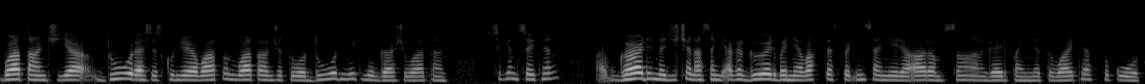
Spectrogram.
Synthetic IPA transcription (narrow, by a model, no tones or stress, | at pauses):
ʋaːt̪aːnt͡ʃʰijad̪uːɾɐsiskunʲd͡ʒaːjaʋaːt̪unʋaːt̪aːnt͡ʃʰit̪oːɾd̪uːɾnʲikʰnʲiɡaːʃiʋaːt̪aːn | sikimsɐt̪ʰʲin | ɡaːɖʲinɐd͡ʒit͡ʃʰɐnɐsɐ̃ŋɡʲiɐɡɐɾɡəːɖʲbɐnʲjaːʋɐk̚t̪ɐspʲeʈinsaːnʲːeːɾʲjaːʔaːɾɐmsaːnɡɐɾʲpɐnʲːɐt̪ɨʋaːjt̪ʲʰjaːsukoːl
